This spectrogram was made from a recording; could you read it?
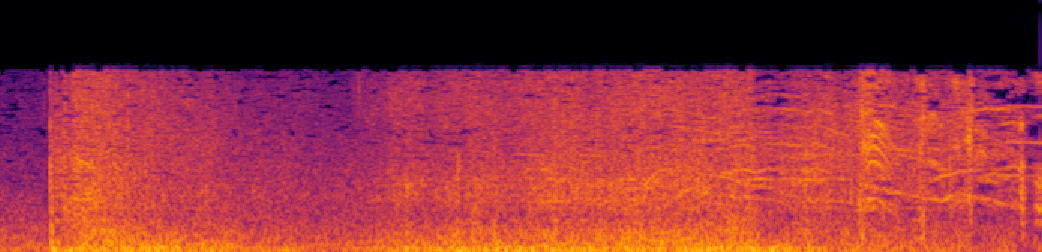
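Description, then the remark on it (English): A sudden explosive demolition blast gives way to a long, heavy rumbling roar as a tall factory chimney collapses, with crackling, clattering debris near the end. The sound is loud and sustained throughout. “We've got another factory chimney tomorrow, haven't we?”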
